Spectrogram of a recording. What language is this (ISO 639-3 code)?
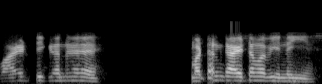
urd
